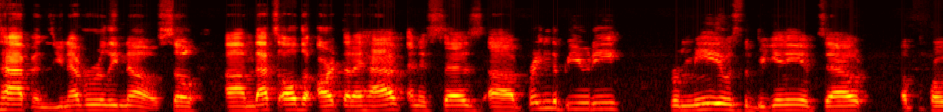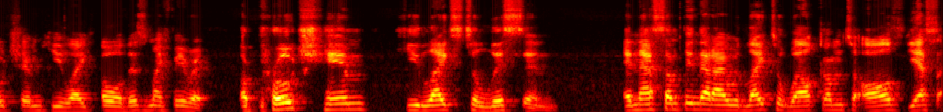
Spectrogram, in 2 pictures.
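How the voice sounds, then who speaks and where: Male guest, Cantonese first language, bright slightly high voice, eager rambling chat over video call. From Canada. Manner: enthusiastic, rambling with many fillers. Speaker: guest speaker. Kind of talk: casual chat. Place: home room.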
